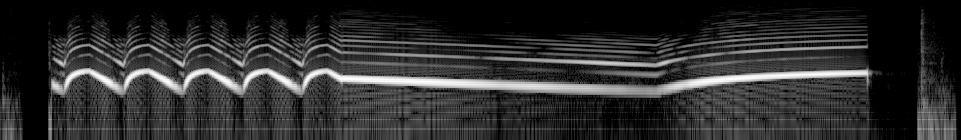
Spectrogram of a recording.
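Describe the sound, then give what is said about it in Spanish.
A loud electronic siren yelps in rapid rising-falling pulses, then switches to a long slow wail that dips and climbs again before cutting off abruptly, followed by a brief click. “Bueno, ya sabéis lo que quiere decir esta sirena, que estas reuniones, estos claustros, se tienen que mejorar.”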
